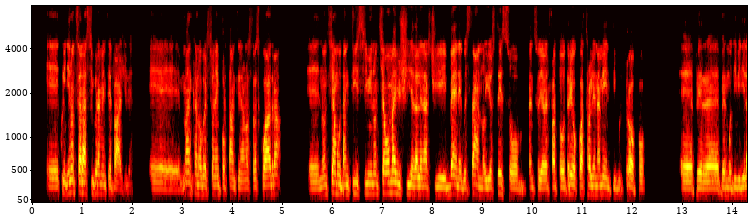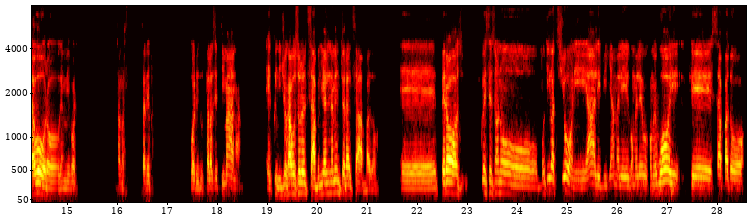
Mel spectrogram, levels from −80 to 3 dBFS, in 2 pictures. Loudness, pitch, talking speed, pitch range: -24 LUFS, 130 Hz, 160 wpm, 115-150 Hz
